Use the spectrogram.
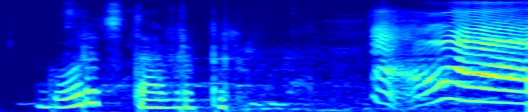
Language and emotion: Russian, neutral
